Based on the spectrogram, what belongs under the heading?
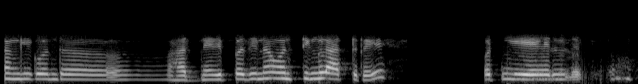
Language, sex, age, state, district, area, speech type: Kannada, female, 60+, Karnataka, Belgaum, rural, conversation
